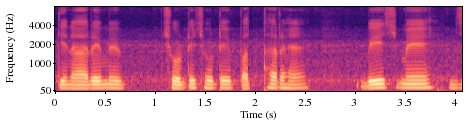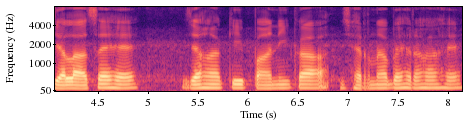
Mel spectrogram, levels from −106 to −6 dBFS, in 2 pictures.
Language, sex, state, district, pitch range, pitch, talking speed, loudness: Hindi, male, Madhya Pradesh, Umaria, 125-130 Hz, 130 Hz, 125 wpm, -17 LUFS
